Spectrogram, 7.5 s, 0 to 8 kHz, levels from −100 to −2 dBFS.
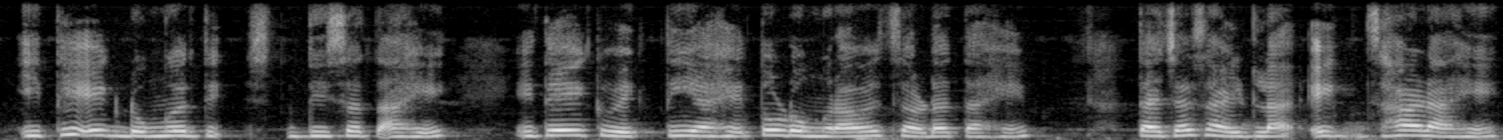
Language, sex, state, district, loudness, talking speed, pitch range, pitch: Marathi, female, Maharashtra, Chandrapur, -24 LUFS, 150 wpm, 240-270 Hz, 255 Hz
